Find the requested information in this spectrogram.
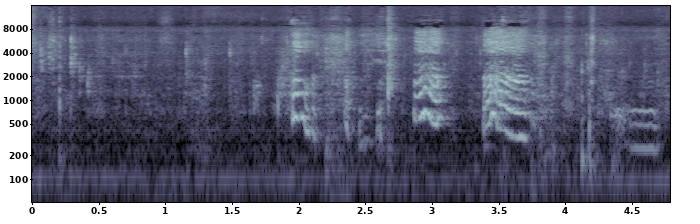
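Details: Young Bernese Mountain Dogs, the Shasta puppies, letting out several rising and falling whimpers and squeals in quick succession after a quiet opening, ending with a thinner steady whine.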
